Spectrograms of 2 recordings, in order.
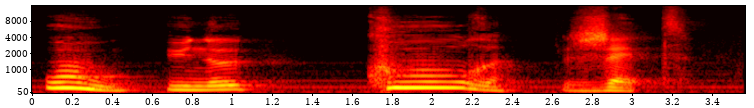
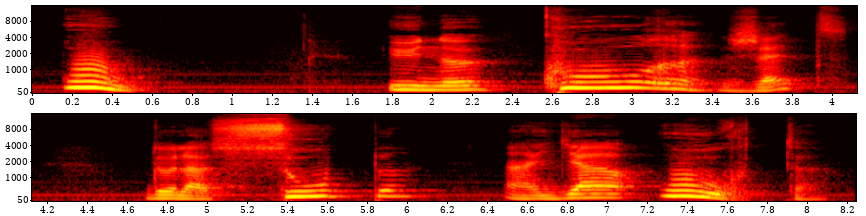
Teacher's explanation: it's like the opposite of a stretch. My mouth is super small, like OU. ou. It's super small like this.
